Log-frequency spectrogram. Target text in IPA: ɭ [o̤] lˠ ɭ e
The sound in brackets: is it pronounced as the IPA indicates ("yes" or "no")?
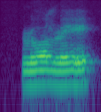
no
